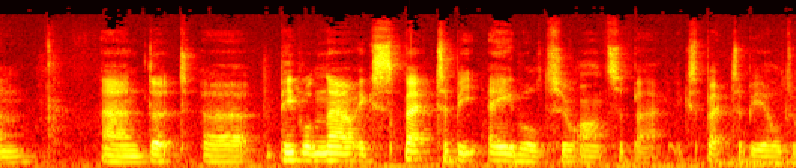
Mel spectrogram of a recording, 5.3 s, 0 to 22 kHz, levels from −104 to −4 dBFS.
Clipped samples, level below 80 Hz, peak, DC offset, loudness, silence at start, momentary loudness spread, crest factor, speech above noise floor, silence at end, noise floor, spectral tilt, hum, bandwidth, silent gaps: under 0.1%; -48 dBFS; 0 dBFS; under 0.1%; -23 LUFS; 0 s; 16 LU; 24 dB; 20 dB; 0 s; -44 dBFS; -2.5 dB/octave; none; 16.5 kHz; none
